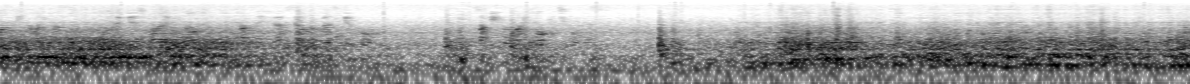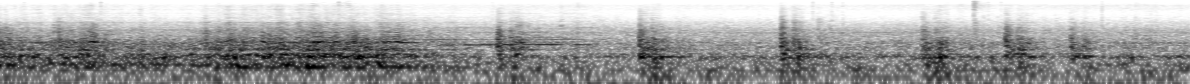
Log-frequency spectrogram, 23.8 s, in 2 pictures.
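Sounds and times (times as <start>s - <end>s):
E261 series Saphir Odoriko No. 1 train rumbling: 0.0s - 23.7s
sharp clicks and knocks: 2.9s - 16.0s, 19.6s - 20.4s, 21.1s - 23.4s.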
